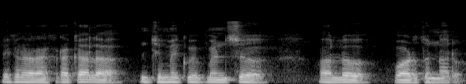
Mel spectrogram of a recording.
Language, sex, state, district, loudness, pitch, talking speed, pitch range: Telugu, male, Telangana, Hyderabad, -18 LUFS, 105 Hz, 75 wpm, 95-105 Hz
